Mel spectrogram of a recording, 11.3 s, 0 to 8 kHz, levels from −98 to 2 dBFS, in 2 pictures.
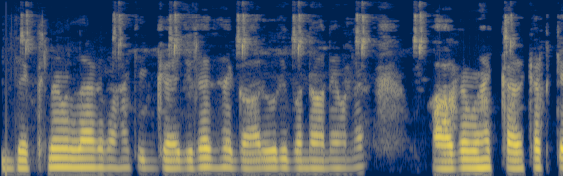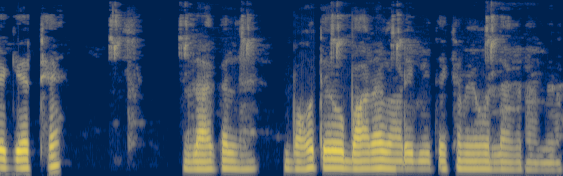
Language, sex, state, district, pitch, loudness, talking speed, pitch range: Hindi, male, Bihar, Jahanabad, 140 Hz, -17 LUFS, 170 wpm, 135-150 Hz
